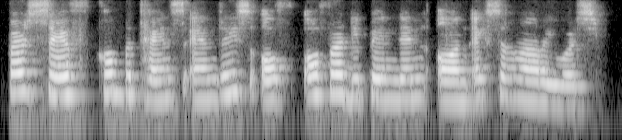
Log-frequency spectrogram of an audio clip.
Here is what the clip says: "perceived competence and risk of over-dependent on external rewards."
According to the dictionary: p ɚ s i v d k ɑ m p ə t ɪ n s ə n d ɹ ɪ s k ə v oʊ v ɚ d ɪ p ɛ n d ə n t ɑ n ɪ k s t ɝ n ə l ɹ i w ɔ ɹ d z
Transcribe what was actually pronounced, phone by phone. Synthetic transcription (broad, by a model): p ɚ s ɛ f k ɑ m p ə t ɪ n s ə n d ɹ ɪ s ə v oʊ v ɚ d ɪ p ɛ n d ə n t ɑ n ɪ k s t ɝ n ə l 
